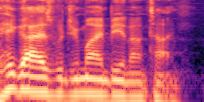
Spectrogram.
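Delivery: lacking confidence. Showing how a non-executive asks the team to be on time, non-executive tone. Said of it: "if I'm saying that as a non-executive".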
